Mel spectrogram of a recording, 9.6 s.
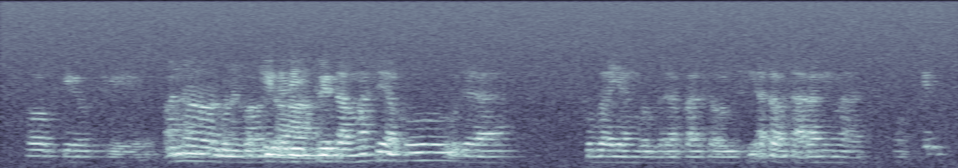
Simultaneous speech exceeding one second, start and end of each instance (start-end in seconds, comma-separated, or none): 1.6-3.2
